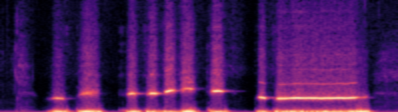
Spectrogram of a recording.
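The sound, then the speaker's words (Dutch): A short whistled family tune of several quick notes, then one long sustained note, clear with no talking. “En ik vond het wel herkenbaar wat hij vertelde: dat hij zo'n eh, deuntje fluit. En dat iedereen dan weet: oh, dat is het familiedeuntje.”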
